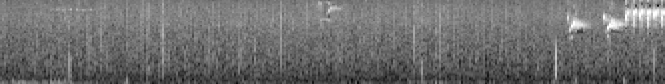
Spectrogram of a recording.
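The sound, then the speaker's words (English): Rain falls as a steady, soft patter of drops with scattered light ticks. A few faint bird chirps appear near the end. “It's raining now.”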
